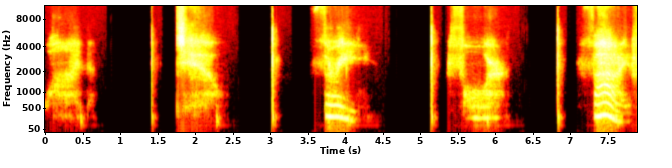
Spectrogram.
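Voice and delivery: soft, breathy whisper. Showing a learner how to count to five in a whisper: whispering. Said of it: "Can you whisper and count the numbers".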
